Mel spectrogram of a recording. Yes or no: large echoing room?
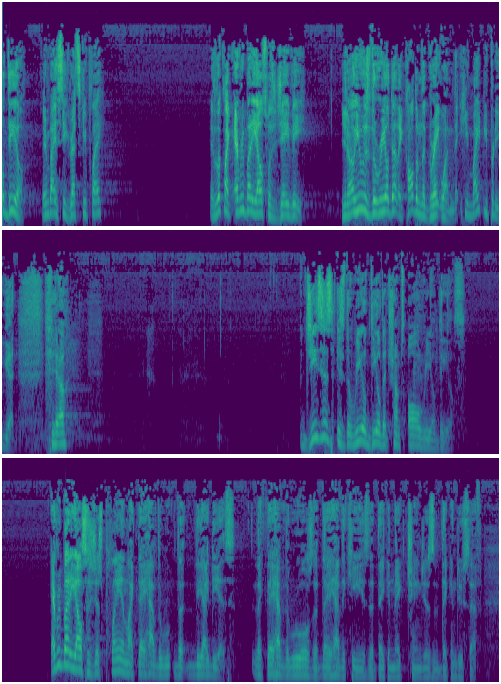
yes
